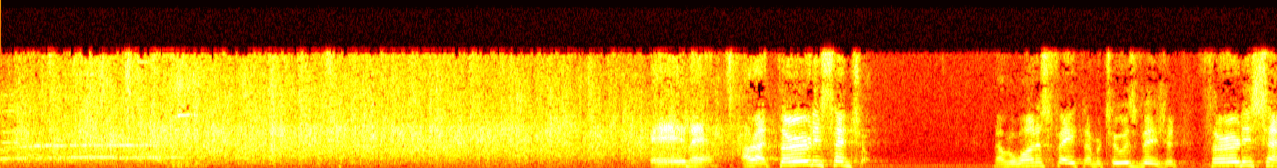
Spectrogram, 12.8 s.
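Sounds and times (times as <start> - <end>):
audience hand clapping: 0.0 - 7.6
speech: 6.5 - 8.8, 10.0 - 12.7.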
